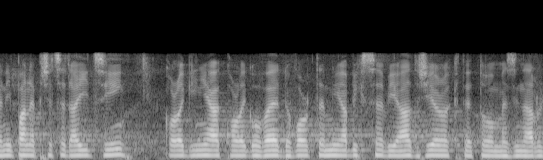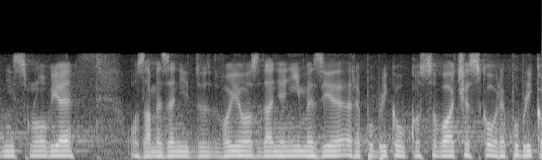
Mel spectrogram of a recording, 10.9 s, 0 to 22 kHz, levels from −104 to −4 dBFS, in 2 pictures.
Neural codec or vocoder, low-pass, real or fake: none; 5.4 kHz; real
